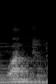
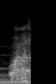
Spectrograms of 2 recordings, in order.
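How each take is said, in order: First: Both words are said fully and separately. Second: The words are blended into one short word. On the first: "ওয়ানা শব্দ অর্থ হচ্ছে ওয়ান টু" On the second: "ওয়ানা শব্দ"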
